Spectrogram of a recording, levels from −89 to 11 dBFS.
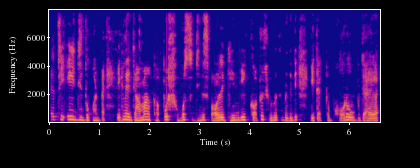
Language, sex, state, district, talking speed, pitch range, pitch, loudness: Bengali, female, West Bengal, Kolkata, 190 wpm, 160-200 Hz, 180 Hz, -20 LUFS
